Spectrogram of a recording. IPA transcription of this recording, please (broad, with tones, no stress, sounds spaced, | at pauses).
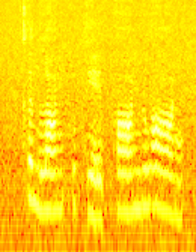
kʰ ə˥˩ n l ɑ˧˥ ŋ pʰ u˧ k ḛ˨˩ ɪ̯ pʰ ɑ˧˥ ŋ ɻ w ɑ˥˩ ŋ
